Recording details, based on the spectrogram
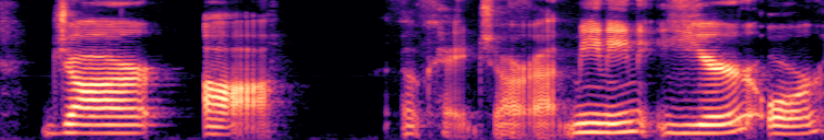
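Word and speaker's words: Jera: passed it all right yes it does okay pronunciation Jara okay Jara meaning year or harvest these are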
